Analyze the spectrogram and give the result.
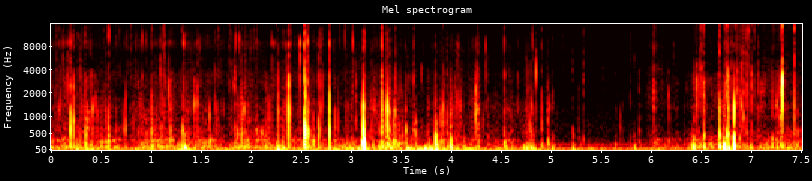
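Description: Plastic cling film wrapped over a microphone grille is scratched and pinched by fingers from above, producing close, dense crinkling and tearing-like crackles with a muffled low rumble underneath. The activity quiets briefly in the middle before a few sharper pops near the end.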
